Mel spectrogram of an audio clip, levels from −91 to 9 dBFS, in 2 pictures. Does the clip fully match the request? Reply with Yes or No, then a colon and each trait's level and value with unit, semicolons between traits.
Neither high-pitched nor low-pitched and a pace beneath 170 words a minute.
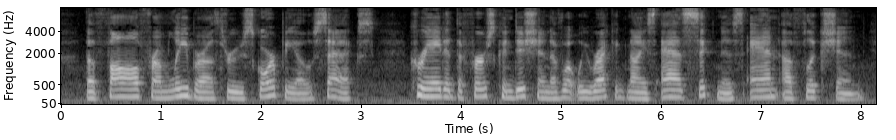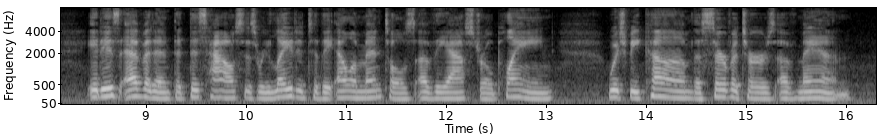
Yes: medium, 155 Hz; average, 145 wpm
